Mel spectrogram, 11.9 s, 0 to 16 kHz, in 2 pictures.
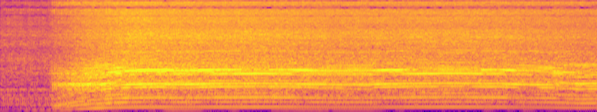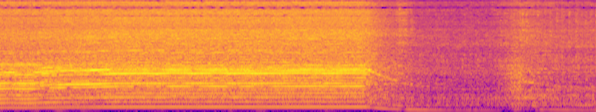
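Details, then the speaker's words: Husqvarna 125B two-stroke leaf blower after repair, just after adjusting the carburettor high-speed screw, still no air filter (final tune pending). Revs up sharply and holds a clean, steady high-pitched tone without hunting, then drops off; running right. "That's perfect. I mean, obviously, like I said, I'm going to have to touch it again once we get the air cleaner in, but let's try to blow some leaves."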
